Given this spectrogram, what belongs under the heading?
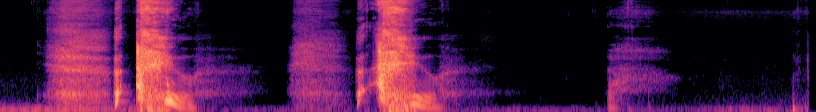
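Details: Deliberately induced, exaggerated sneezes from a bored person: two loud, drawn-out sneezes, each with a sharp in-breath first, followed by faint sniffing.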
